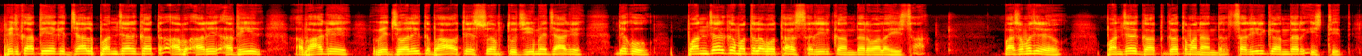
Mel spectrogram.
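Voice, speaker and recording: A man's voice: a little high, moderate pace, fairly bright tone, no room sound, clean studio sound. A man teaching a Hindi poem line by line, reading each verse and then explaining it, repeating key phrases and checking whether his students are following. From India.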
